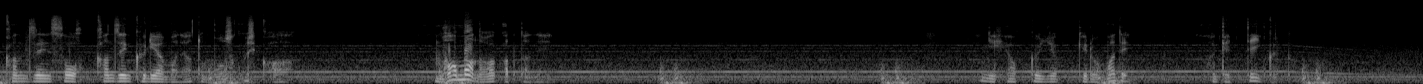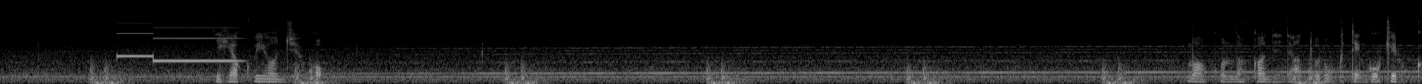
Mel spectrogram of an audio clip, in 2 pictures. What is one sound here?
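A train's electric motor hums steadily, its pitch shifting slightly.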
